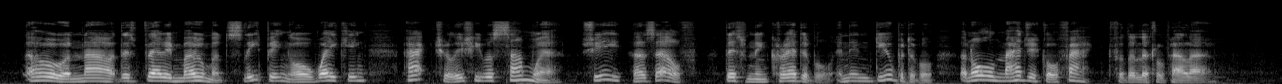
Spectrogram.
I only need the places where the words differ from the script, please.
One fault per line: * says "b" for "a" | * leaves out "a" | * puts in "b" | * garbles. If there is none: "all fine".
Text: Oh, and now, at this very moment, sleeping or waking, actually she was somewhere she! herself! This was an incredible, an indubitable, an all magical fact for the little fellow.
* leaves out "was"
